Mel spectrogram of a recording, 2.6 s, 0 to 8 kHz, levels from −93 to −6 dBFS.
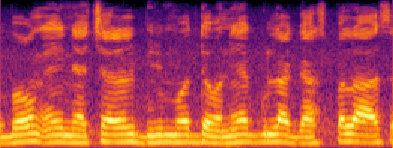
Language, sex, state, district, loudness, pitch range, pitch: Bengali, male, Assam, Hailakandi, -13 LUFS, 130-145 Hz, 140 Hz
